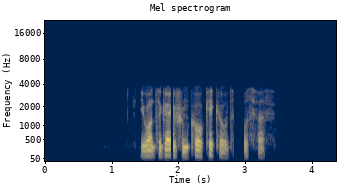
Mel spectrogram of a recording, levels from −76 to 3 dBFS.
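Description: At 1.88 s and again from 2.82 to 2.99 s the speech drops into a block of digital silence, about 43 ms and then 171 ms, probably because the output buffer wasn't filled in time. The lengths point to 2,048- and 8,192-sample blocks. Each one is a hard cut, heard first as a short hole and then as a longer, clear hole in the telephone-band audio.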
